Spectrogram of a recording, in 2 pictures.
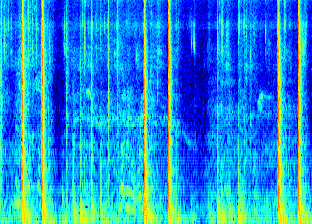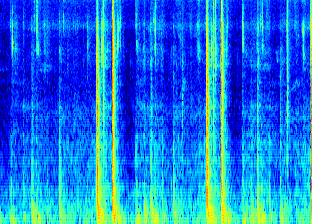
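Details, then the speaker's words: Car with brand new cheap replacement door check strap, greased: sharp, uneven clunks and clicks as the door swings; the new strap itself knocks and rattles, hinges okay; door check strap knock. "It's not supposed to do this. It's supposed to be quiet. But it's rattling."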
